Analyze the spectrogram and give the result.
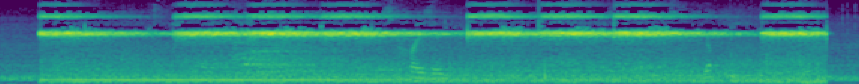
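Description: A shrill electronic fire alarm, which had been pulled, blares indoors in a building in long, steady high-pitched blasts separated by brief pauses, with faint background murmur beneath it; video of the alarm shared by Marjorie Taylor Greene.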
